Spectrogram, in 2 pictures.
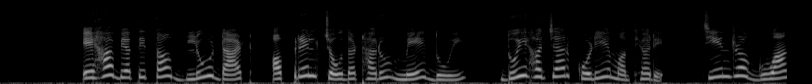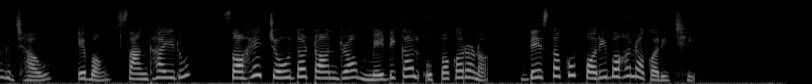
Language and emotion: Odia, neutral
